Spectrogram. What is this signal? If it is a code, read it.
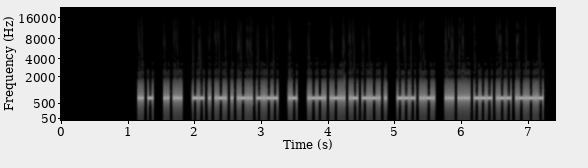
Morse code, heard as a keyed tone, about 50 wpm, 700 Hz. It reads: IT IS MERELY A PLACE OF SHOW.
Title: Sentences from Top 1400 Words 50wpm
